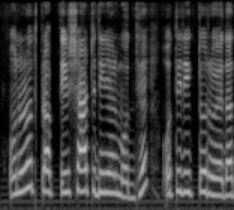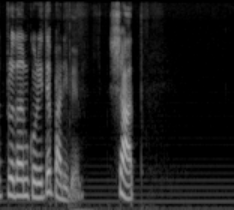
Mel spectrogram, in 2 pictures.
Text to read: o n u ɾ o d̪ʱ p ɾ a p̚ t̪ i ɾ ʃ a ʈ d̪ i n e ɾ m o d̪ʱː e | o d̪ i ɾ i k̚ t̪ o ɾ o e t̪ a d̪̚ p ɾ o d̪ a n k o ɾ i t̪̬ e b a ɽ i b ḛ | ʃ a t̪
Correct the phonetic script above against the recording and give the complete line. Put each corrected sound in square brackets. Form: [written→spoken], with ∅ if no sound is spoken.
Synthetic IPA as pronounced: o n u ɾ o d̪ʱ p ɾ a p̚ t̪ i ɾ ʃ a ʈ d̪ i n e ɾ m o d̪ʱː e | o [d̪→t̪] i ɾ i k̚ t̪ o ɾ o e [t̪→d̪] a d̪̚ p ɾ o d̪ a n k o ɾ i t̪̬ e [b→p] a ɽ i b ḛ | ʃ a t̪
